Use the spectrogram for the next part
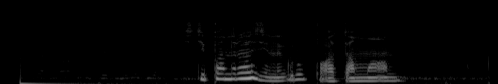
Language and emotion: Russian, sad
